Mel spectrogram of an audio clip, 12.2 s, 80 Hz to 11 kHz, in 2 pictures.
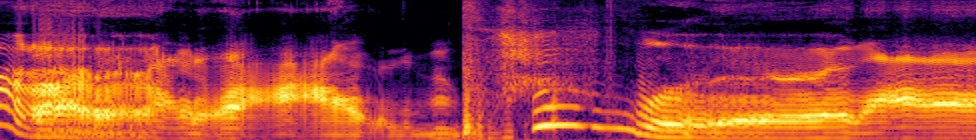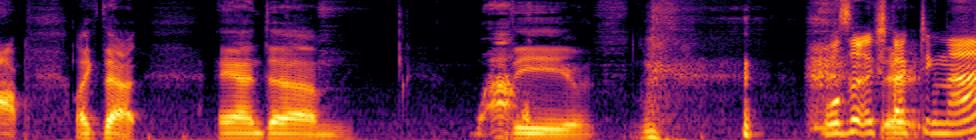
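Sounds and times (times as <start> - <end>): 
person imitating a deep roar with their voice: 0.0 - 6.3
speech: 0.1 - 5.2, 6.6 - 8.4, 9.1 - 12.1.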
